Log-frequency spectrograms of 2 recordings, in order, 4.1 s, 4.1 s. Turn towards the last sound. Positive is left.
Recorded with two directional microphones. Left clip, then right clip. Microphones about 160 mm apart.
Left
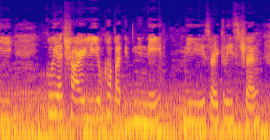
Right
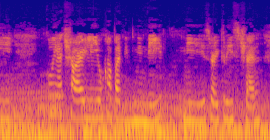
turn(degrees=20)  # may be behind; listen again after turning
